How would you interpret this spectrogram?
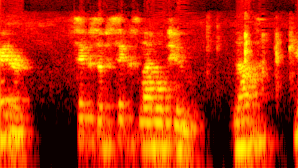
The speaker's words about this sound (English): Narrator, six of six, level two. So that's the screen reader. So that's what you're hearing right now. So I'm using Narrator to kind of speak out what's on the screen.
